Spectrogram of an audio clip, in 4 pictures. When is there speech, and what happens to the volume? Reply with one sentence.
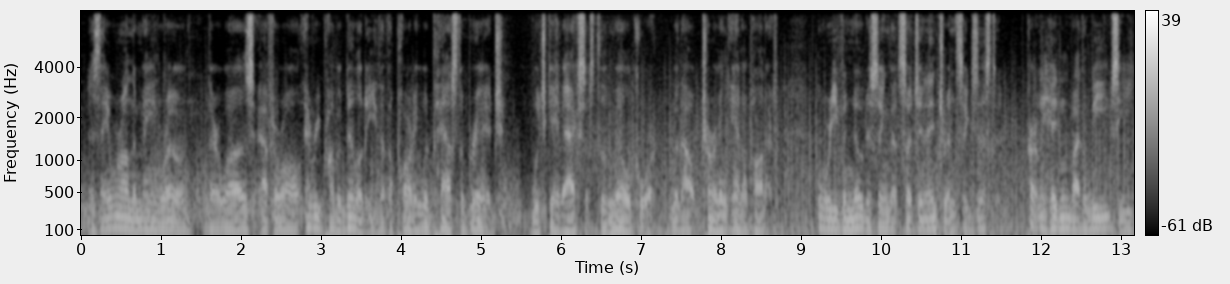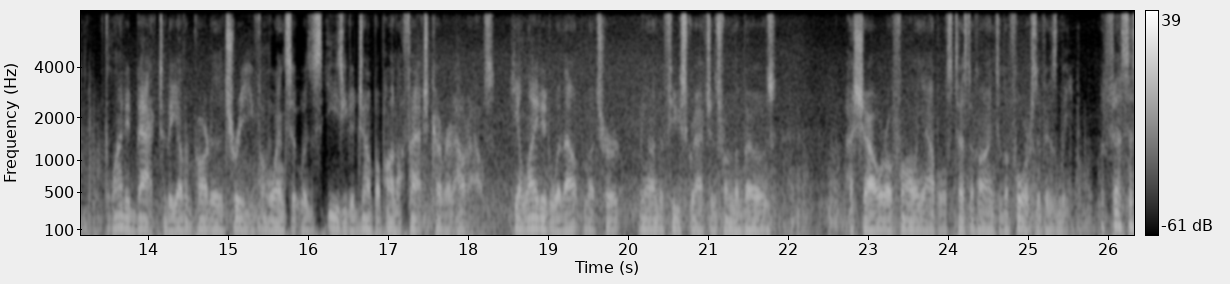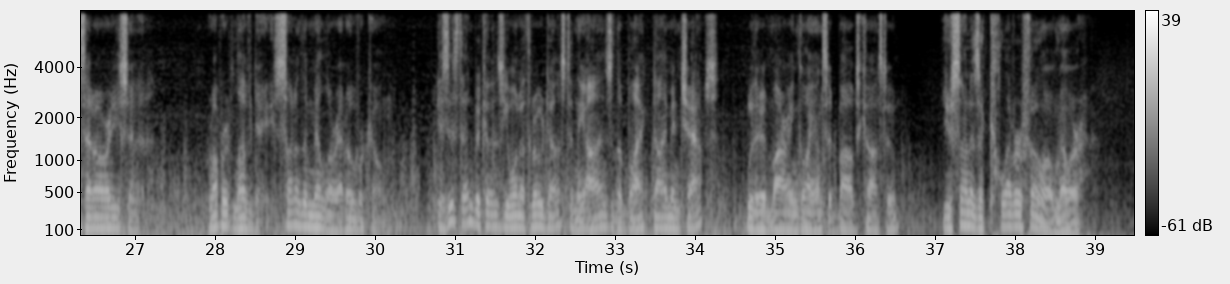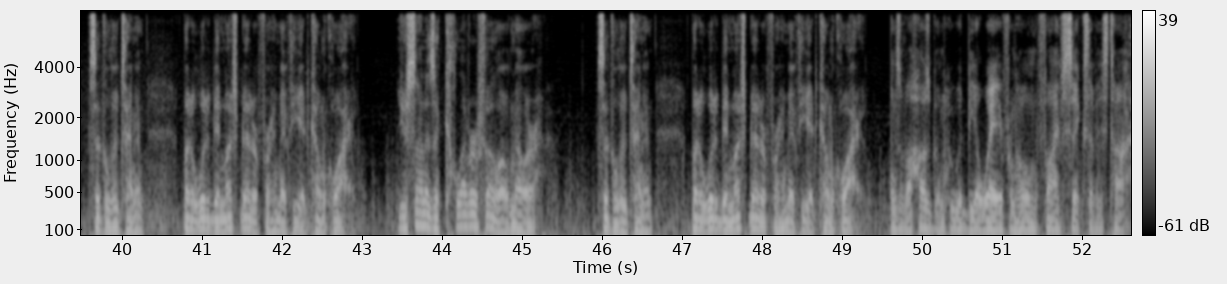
You can hear the speech from 0.1 to 52.5 s, at a steady volume.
